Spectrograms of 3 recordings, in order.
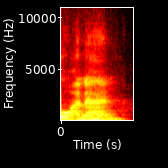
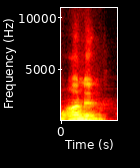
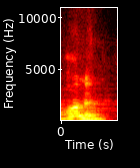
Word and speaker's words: Anand: asking me, "Are you Anand?" I said, "No, I'm Anand." Americans cannot pronounce 3-syllable names. "Are you Anand?" I said, "I am Anand."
